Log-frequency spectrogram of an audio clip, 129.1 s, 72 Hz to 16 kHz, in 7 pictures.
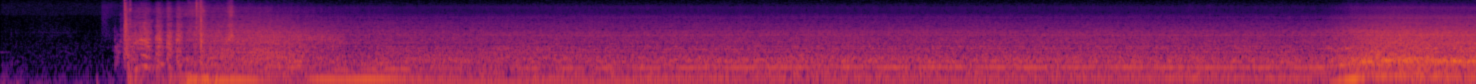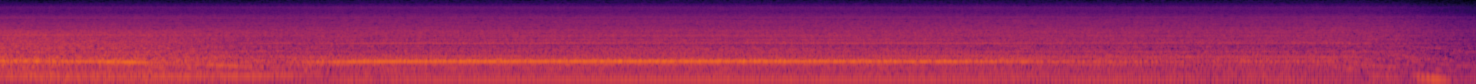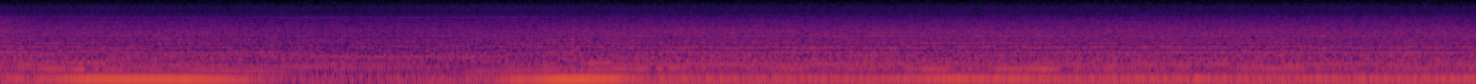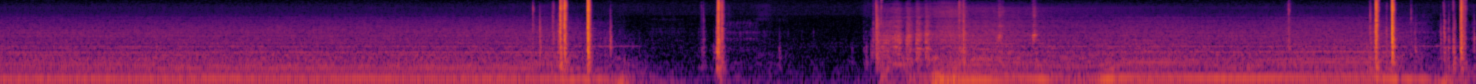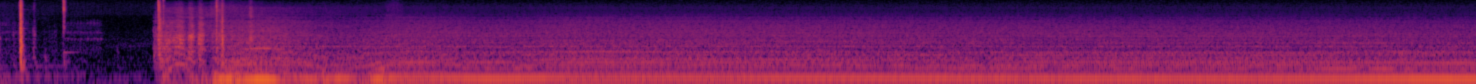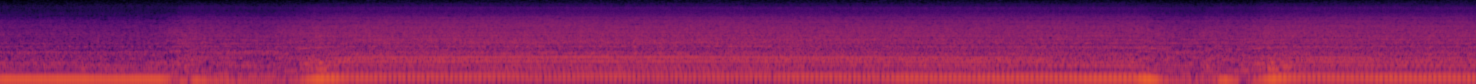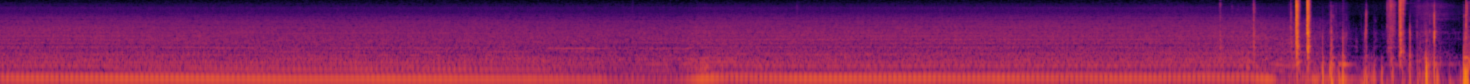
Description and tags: Suzuki Vitara V6 engine recorded from the drivers position with Zoom H1.
This includes starting, running, revving, idling, switching off, three times.
(The car is stationary throughout)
